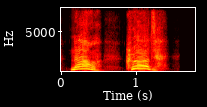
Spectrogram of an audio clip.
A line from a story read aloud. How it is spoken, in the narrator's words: bellow seemed to fill the cave, the tiny space sending his roar bouncing and reverberating from the walls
